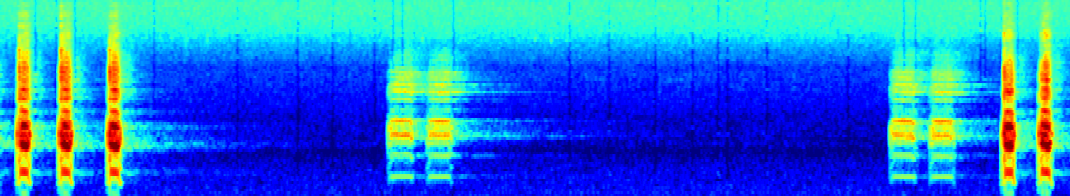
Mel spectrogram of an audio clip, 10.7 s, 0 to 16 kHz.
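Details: Ravens call back and forth at a nest in Karula, Estonia, on 19 August 2023. Three sharp loud croaks open the exchange, followed by softer, fainter pairs of throaty calls from farther off, then two more loud croaks.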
